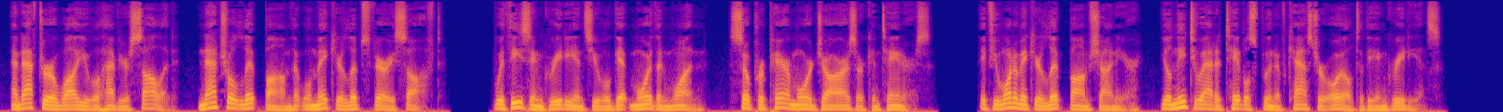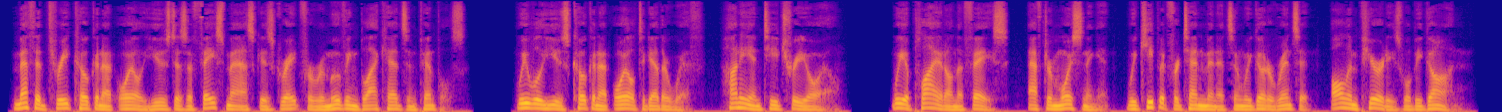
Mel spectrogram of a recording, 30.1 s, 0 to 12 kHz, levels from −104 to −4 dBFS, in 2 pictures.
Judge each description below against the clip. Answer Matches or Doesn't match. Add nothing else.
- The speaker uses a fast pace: Matches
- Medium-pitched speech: Doesn't match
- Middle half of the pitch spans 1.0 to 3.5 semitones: Doesn't match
